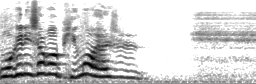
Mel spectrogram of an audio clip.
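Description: A young woman speaks briefly and clearly, close by.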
